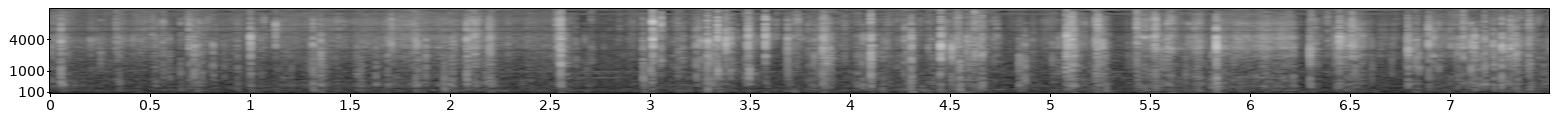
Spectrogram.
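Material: Plastic film.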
